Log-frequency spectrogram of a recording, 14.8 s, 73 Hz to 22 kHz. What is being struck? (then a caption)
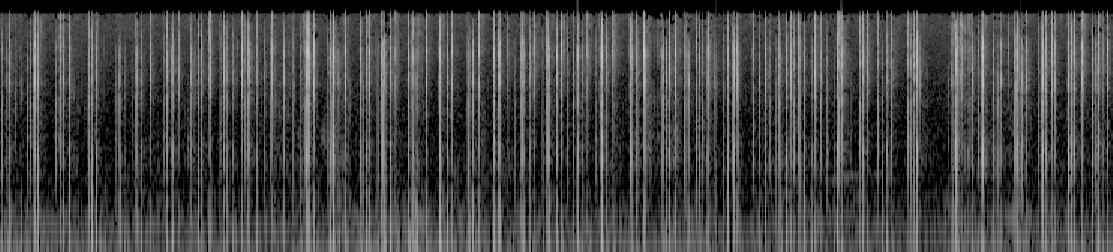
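Aluminium phone back. Long pink acrylic nails tap and scratch on the solid aluminium back of a black iPhone 7 Plus with a glass screen. A rapid, steady stream of sharp, dry clicks and scraping crackles runs throughout, each tap dying away almost instantly. The result is bright, with a faint low undertone.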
